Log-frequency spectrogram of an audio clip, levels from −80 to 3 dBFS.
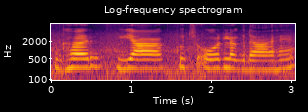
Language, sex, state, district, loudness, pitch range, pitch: Hindi, female, Haryana, Rohtak, -15 LUFS, 230-250 Hz, 235 Hz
